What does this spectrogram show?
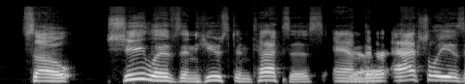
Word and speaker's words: Houston: the sign he's like it's not houston it's houston uh oh well you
